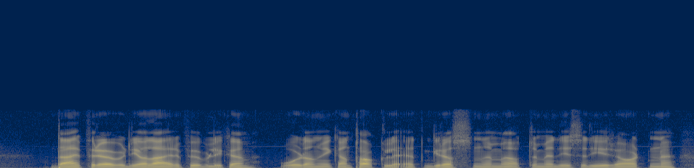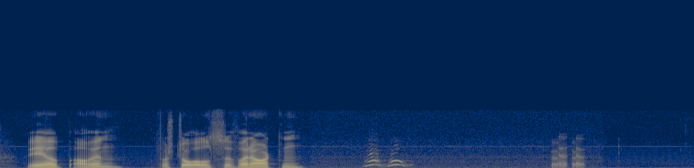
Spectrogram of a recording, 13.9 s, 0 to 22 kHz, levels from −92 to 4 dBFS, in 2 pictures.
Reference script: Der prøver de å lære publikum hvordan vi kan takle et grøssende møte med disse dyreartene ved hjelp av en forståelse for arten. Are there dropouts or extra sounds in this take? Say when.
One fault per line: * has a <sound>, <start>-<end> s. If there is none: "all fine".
* has a bark, 10.6-11.1 s
* has a laugh, 12.5-12.8 s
